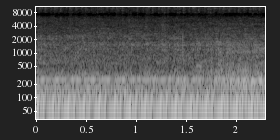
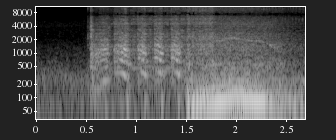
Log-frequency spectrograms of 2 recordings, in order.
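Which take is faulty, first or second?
second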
